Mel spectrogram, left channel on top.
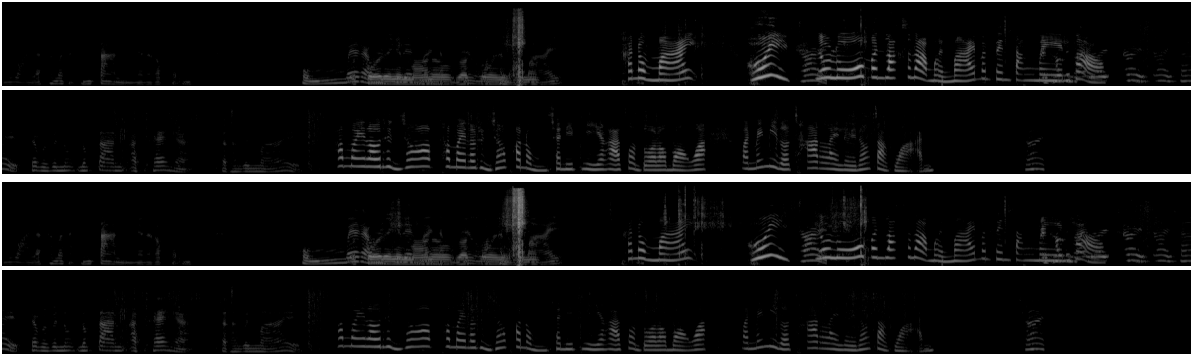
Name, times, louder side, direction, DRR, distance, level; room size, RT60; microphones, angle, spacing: voice 1, 0.0-2.4 2.9-5.6 6.2-6.3 8.0-8.3 10.4-13.8 14.1-14.9 22.0-22.3, right 2 dB, 25° right, 1.7 m, -56 dB
sound 1, 2.9-3.0 3.4-6.6 6.9-21.6, right 1 dB, 5° right, 0.7 m, -59 dB
sound 2, 3.9-4.4 4.9-5.3 6.1-6.2 6.6-7.4 8.0-8.7, right 13 dB, 45° right, 0.6 m, -39 dB
voice 2, 6.2-7.0 7.4-7.9 8.1-11.0 15.2-21.2, left 4 dB, 50° left, 0.8 m, -43 dB
head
